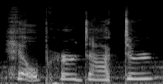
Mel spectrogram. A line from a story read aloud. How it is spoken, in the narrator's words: the woman sobbed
